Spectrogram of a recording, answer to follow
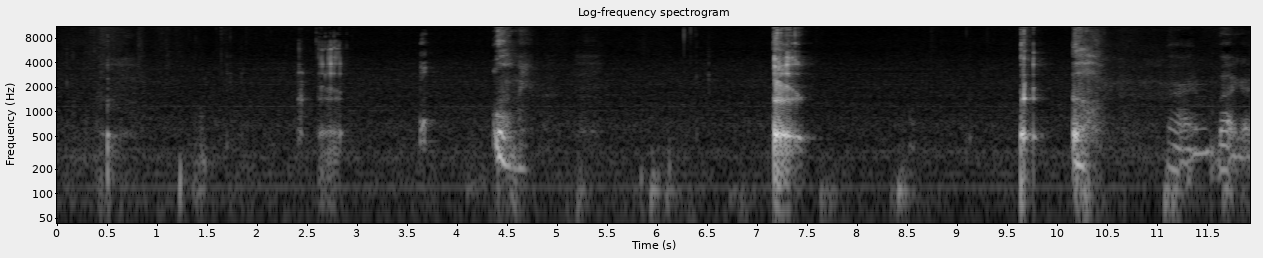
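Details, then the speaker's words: Deliberate, repeated burping on request: several loud, voiced belches of varying length with quiet gaps between, in a small room. "I don't care how much you put do it say you want me doing um burping videos I'll still do it just for you guys just for you guys all right it might be a little gross but all right"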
